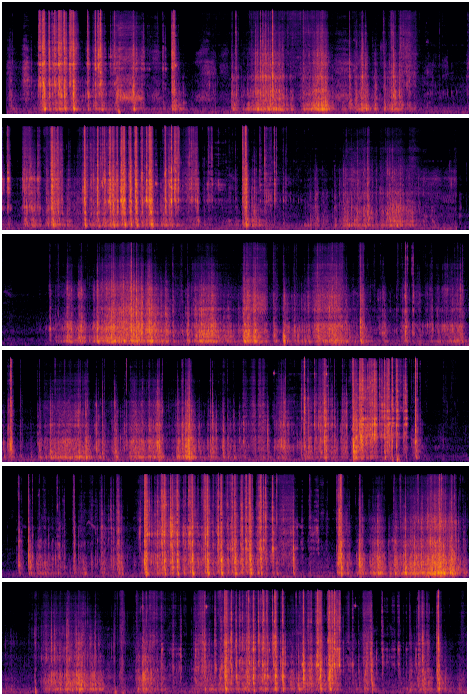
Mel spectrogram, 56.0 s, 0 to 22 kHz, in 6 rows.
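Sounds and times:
plastic toys clicking and rattling: 0.1 - 3.7, 9.3 - 17.4, 20.1 - 36.5, 37.7 - 46.8, 49.4 - 56.0.

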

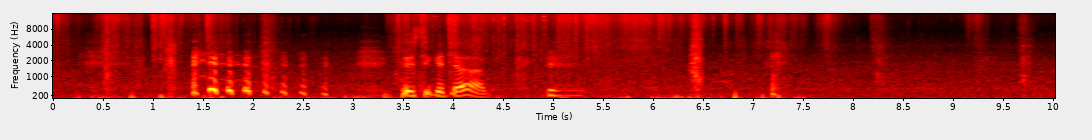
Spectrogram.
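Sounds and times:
dog rolling in snow: 3.4 - 8.4.

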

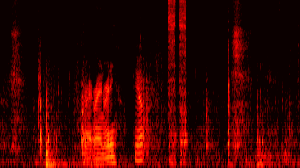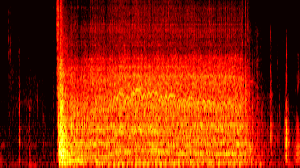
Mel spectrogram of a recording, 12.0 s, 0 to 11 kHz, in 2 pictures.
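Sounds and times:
starter motor whine: 7.2 - 11.4
diesel engine cranking: 7.2 - 11.5.

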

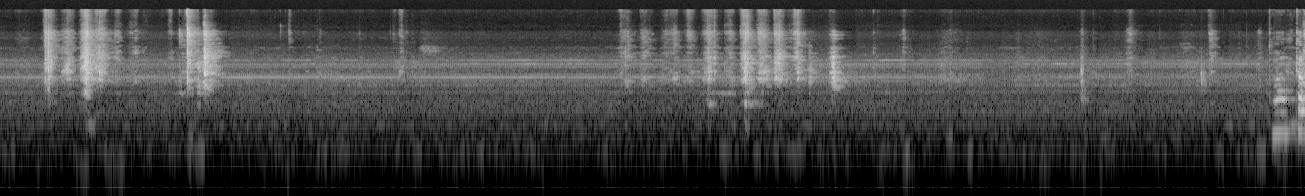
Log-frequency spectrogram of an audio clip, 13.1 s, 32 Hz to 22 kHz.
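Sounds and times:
knife cutting eggplant: 0.4 - 2.2, 6.2 - 8.5.

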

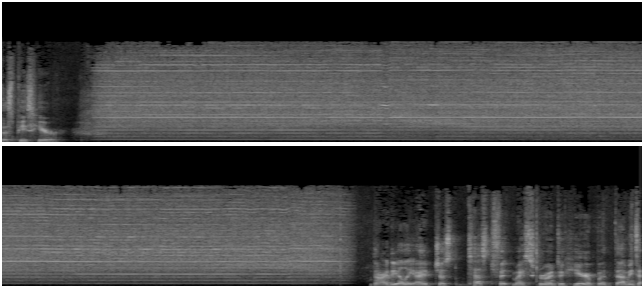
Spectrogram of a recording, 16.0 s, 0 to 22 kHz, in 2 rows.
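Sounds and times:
router high whine: 1.2 - 12.4.

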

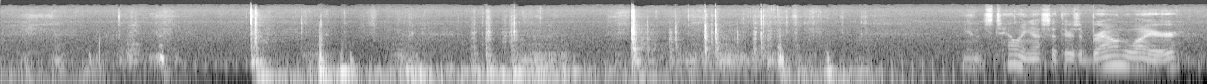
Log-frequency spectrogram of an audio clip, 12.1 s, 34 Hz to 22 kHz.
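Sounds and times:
low rumble: 2.6 - 6.9, 7.8 - 9.9
wires rustling: 2.6 - 10.1.

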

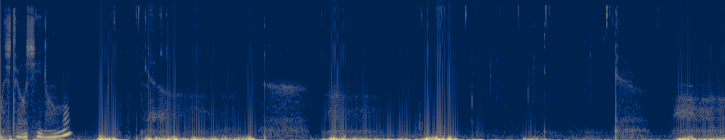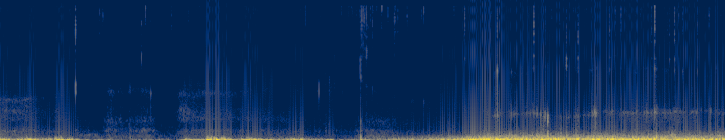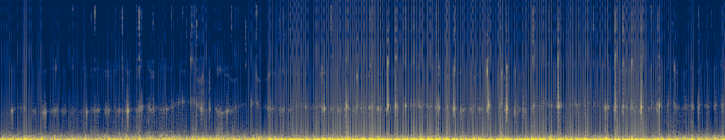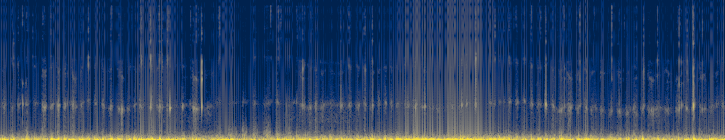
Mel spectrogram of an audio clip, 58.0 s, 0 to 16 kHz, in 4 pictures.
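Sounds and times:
wet mouth clicks and smacks: 2.2 - 3.4, 8.4 - 11.1, 11.8 - 12.4, 20.8 - 22.7, 23.8 - 58.0
steady low rumble: 3.0 - 5.3, 22.2 - 58.0.

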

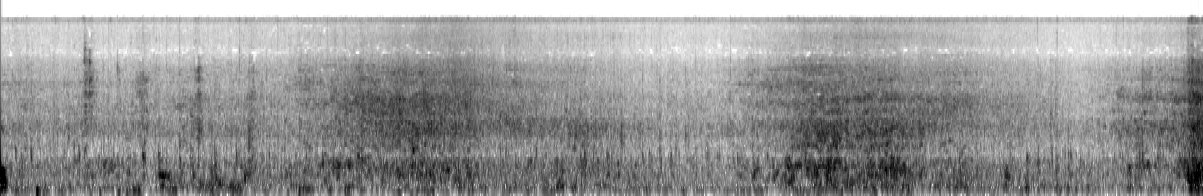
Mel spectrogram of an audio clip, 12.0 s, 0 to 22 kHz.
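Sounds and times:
faint surf on sandy beach: 0.0 - 12.0.

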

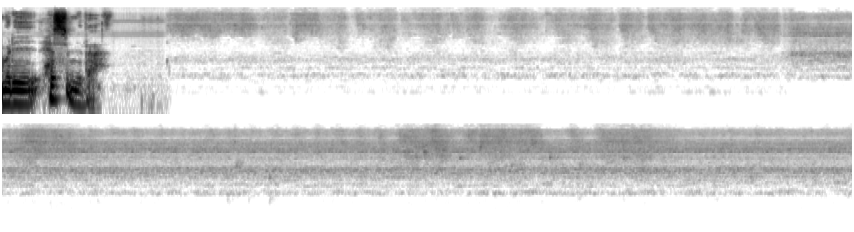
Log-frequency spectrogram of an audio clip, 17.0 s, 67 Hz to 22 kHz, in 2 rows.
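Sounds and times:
high pulsing hiss: 0.0 - 1.7.

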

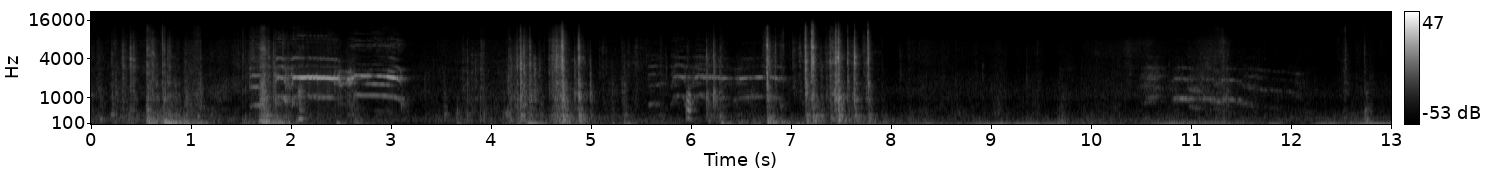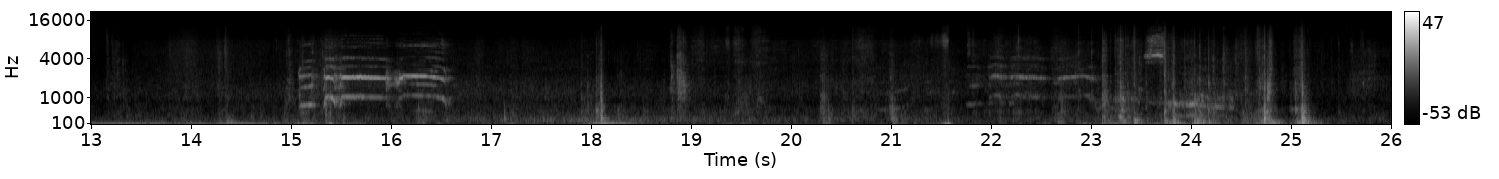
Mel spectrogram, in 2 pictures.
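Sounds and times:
rooster crowing: 1.6 - 3.2, 5.6 - 7.0, 10.5 - 12.2, 15.0 - 16.7, 21.8 - 23.1.

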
